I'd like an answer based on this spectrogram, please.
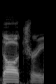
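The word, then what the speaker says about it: Dougherty: But they're going to bring in the young man from Doherty, Georgia. Cam Davis. So yeah. I'm excited to see Daughtry. I think we Daughtry? pronounce it Daughtry.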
